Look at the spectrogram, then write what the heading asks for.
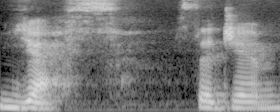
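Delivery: plain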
